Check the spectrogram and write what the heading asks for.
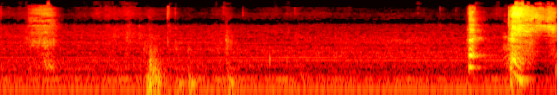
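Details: A few small nasal bursts, then two forceful sneezes close together at the end, heard over a low room hum during a skincare routine.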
